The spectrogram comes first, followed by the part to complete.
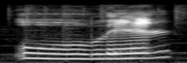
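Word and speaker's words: Wulin: What's the pronunciation? It's Ulin. Ulin.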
